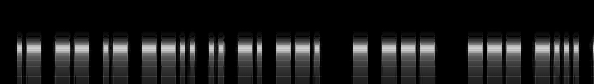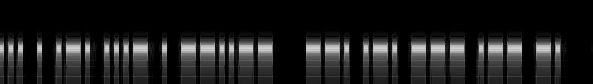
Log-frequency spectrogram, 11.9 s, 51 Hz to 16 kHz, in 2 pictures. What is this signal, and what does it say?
Morse code, heard as a keyed tone, about 25 wpm, 600 Hz. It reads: AMAZING TO OBSERVE, GROWN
